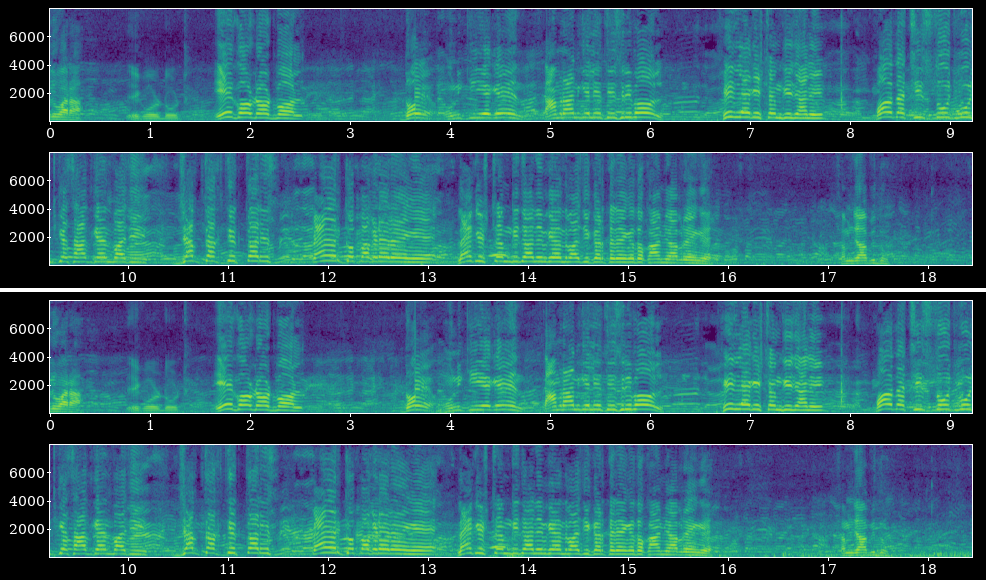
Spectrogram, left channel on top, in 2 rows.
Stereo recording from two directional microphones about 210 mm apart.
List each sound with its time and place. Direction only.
0.0 s a man's voice: 30° right (ahead or behind)
0.8 s speech: 5° left (ahead or behind)
1.6 s a man's voice: 25° right (ahead or behind)
3.9 s a man's voice: 35° right (ahead or behind)
8.2 s a man's voice: 25° right (ahead or behind)
17.2 s a man's voice: 25° right (ahead or behind)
